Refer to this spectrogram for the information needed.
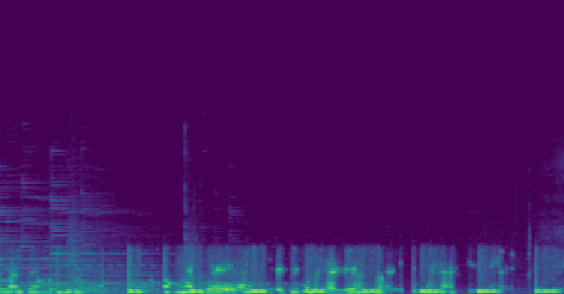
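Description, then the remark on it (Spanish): A radio plays loudly in the background of a thin, band-limited phone line, its music and voices blending with a caller's muffled voice into a continuous, cluttered sound. “Oye, bájala tu radio porque no te estoy escuchando nada”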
